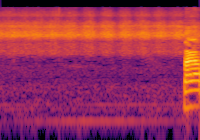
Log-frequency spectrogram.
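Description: A steady high-pitched hiss with a faint low hum beneath it, unchanging through a pause in speech.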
